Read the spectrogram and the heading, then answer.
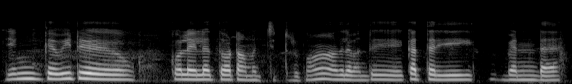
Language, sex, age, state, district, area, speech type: Tamil, female, 45-60, Tamil Nadu, Nagapattinam, rural, spontaneous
